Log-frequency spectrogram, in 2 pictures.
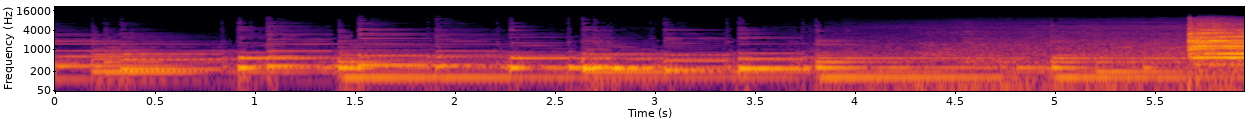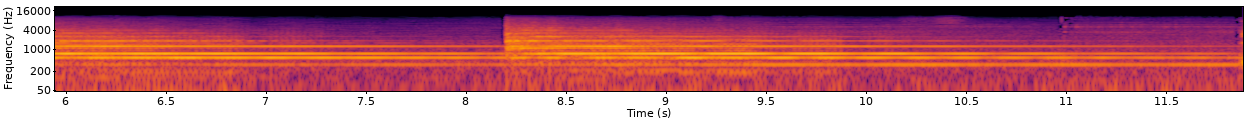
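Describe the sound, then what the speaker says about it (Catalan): The Caterina bell of Valencia Cathedral, cast in 1305, rings loudly nearby, first in a series of quick tolls, then with two big resonant strikes that hum and slowly fade. "La senten? És la Caterina."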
